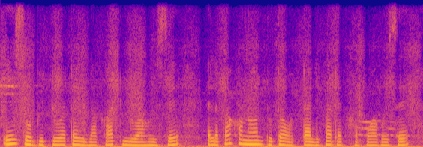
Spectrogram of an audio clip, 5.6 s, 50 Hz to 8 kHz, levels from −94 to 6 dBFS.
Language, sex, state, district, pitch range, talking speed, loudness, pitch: Assamese, female, Assam, Kamrup Metropolitan, 170-195 Hz, 125 wpm, -16 LUFS, 185 Hz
